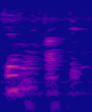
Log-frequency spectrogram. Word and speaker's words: democratic: The first one is democracy to democratic. Base democracy, primary stress on muck. Derived democratic, primary stress on crit.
